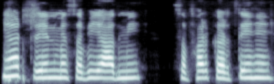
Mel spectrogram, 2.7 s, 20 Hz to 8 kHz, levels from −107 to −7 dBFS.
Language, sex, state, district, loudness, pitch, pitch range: Hindi, female, Bihar, Supaul, -16 LUFS, 250 Hz, 240-255 Hz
